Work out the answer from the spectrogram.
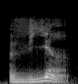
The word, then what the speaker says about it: viens: First form, je viens. Final S not pronounced. Je viens.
